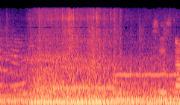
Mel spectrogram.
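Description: ATV engine running, getting louder about half a second in, with background music playing over it.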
